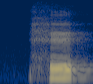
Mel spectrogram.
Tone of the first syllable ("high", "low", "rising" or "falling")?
high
